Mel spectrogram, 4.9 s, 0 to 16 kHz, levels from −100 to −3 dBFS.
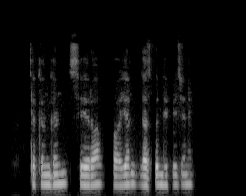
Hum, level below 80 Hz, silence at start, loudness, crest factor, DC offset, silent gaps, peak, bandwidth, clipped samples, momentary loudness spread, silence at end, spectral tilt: none; -84 dBFS; 0.6 s; -38 LUFS; 18 dB; under 0.1%; 2.12-2.23 s; -20 dBFS; 7.8 kHz; under 0.1%; 11 LU; 1.05 s; -8 dB/octave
